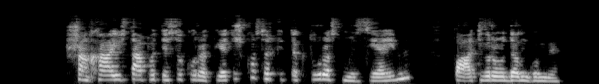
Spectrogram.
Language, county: Lithuanian, Panevėžys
